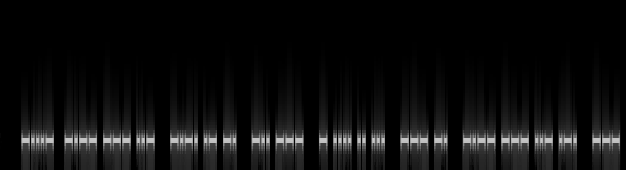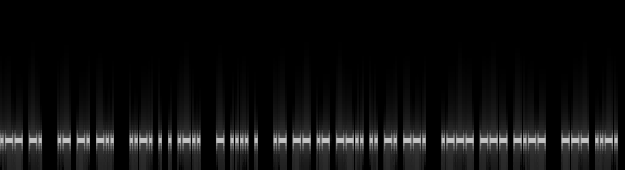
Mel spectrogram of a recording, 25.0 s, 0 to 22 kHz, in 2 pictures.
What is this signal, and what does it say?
Morse code, heard as a keyed tone, about 25 wpm, 600 Hz. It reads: <BT> YOU CAN DO THIS ON YOUR OWN AND FEEL THE AMAZING JOY OF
